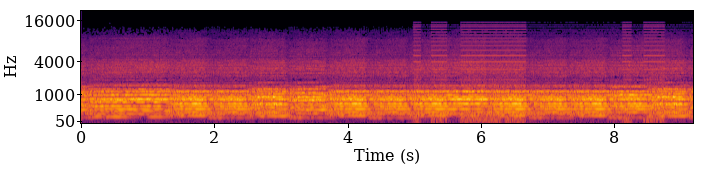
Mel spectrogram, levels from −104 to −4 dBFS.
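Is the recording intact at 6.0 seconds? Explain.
No. From 4.98 s to the end of the clip, computer activity noise sits under the sound, pulsing at around 1 kHz and roughly 20 dB below the signal. Shifting processor, graphics or mouse load disturbs the ground shared with the audio circuit, giving a buzzing, chirping or scratching that rises and falls with the computer's activity, not the sound. Mains hum, by contrast, stays steady at a fixed low pitch.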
